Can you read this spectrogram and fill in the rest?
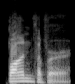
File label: "bon viveur", American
